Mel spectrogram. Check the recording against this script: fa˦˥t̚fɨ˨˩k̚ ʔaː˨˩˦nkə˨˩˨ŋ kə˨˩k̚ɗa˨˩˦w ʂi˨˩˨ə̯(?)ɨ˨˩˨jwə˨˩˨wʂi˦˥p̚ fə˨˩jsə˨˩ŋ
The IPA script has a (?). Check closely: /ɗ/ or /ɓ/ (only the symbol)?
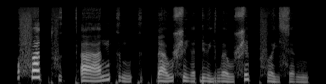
ɗ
